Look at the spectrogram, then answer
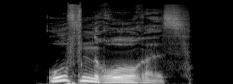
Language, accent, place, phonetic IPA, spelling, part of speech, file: German, Germany, Berlin, [ˈoːfn̩ˌʁoːʁəs], Ofenrohres, noun, De-Ofenrohres.ogg
- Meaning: genitive singular of Ofenrohr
